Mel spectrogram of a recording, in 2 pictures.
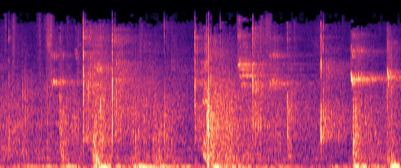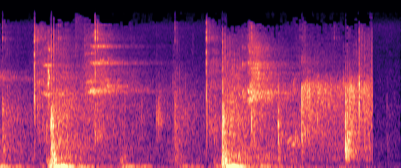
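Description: Table tennis ball struck by bats and bouncing on the table in quick, irregular clicks through a rally, with a few short high squeaks in between. The sound stops abruptly near the end.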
